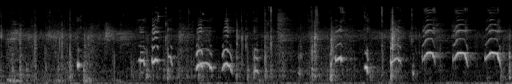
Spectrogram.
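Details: Indoors, three-week-old Weimaraner littermates tussle in play, giving scattered short, squeaky, bent yips and whimpers that come faster toward the end, amid light rustling and bumps.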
